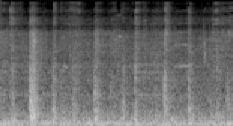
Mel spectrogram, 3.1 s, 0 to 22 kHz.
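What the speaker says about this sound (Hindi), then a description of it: "हैदराबाद रेलवे स्टेशन पर हमारी ट्रेन अप्रोच बना रही है" Shalimar Express passenger train (28 Down) rolling into Hyderabad railway station, steady clickety-clack of wheels on rail joints with broadband rumble throughout, close and continuous, no talking.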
